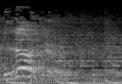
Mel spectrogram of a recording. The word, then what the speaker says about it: lawyer: Lawyer podría decirse de la siguiente manera. Se pronuncia lawyer. Lawyer. Se pronuncia esta palabra, lawyer. Muy bien.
